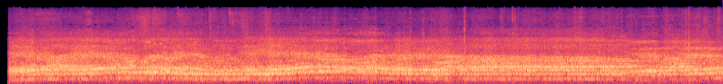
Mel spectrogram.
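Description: Men's voices chanting a noha, the Shia mourning lament for Muharram, together in a continuous, loud chant with a melody that rises and falls.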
